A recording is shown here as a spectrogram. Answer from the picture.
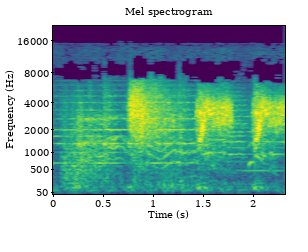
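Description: Two sharp swishing whoosh effects of fight blows, less than a second apart, over faint steady tones of background music.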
